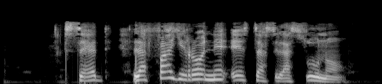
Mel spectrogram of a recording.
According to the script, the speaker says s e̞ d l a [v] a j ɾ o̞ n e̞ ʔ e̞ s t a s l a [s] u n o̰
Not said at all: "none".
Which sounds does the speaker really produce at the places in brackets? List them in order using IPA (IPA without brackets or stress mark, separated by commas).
f, s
